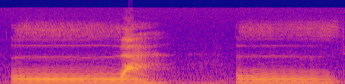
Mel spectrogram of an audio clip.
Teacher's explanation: bagian bawah diucapkan dengan mengalir suara tanpa diiringi dengan mengalirnya udara sifat lain pada huruf Za ini karakter khasnya dia mirip dengan suara dengungan tawon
